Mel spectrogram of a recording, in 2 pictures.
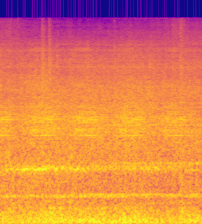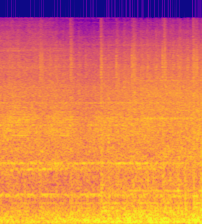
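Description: Loud, steady machine-like rumble with a held tone and a rhythmic pulsing on top: a sci-fi soundtrack sound effect.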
